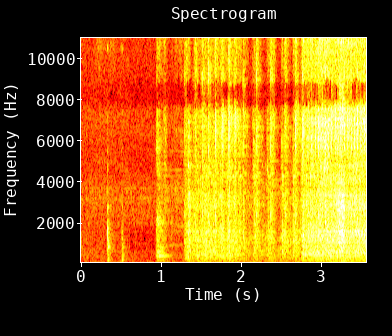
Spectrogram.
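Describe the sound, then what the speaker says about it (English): A longarm quilting machine stitches out a quilt block. A few soft clicks come first, then a steady, rapid mechanical whirr of stitching starts up and grows louder and fuller toward the end, with no voices. "we can go ahead and start sewing out this block"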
